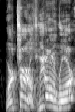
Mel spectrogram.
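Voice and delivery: ordinary delivery

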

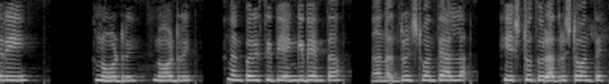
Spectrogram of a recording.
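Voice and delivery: put-on a grieving young woman close to sobbing; tearful daughter. Daughter grieving her lost baby to her mom, tearful.

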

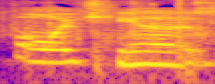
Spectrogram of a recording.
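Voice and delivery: ordinary delivery

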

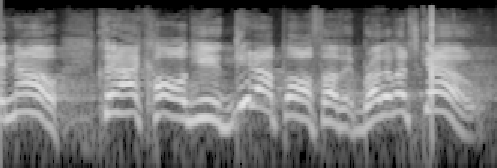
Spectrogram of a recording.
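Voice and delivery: a booming voice of God, shouted high; God calling Clint. Retold or imitated. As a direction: rouse him like a coach barking him to his feet. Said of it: "He'd say".

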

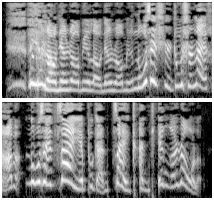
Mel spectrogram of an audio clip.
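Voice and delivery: high, loud begging cry; whining plea. Acted. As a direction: grovel to her in panic. 冯子都再次求饶. (尖声哭求)

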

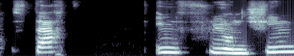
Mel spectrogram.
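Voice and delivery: English read slowly with a French accent; bad English accent. Real, not acted. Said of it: "un accent anglais très, très nul".

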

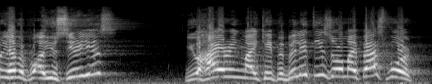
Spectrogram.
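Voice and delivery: ordinary talk

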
